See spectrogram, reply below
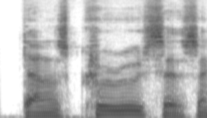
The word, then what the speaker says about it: Denis Kouroussis: Yes, I am Denis Kouroussis, and you pronounced it very well.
